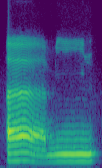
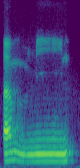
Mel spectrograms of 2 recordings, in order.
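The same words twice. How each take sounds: First: Long first vowel and a single m. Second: Short first vowel and a doubled m. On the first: "panjangkan hamzah, mim tidak bertasydid" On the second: "boleh kita tasydid akan mim"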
